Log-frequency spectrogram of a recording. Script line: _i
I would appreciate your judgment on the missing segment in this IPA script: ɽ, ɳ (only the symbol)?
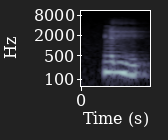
ɳ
